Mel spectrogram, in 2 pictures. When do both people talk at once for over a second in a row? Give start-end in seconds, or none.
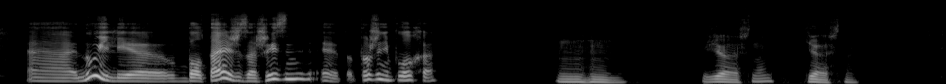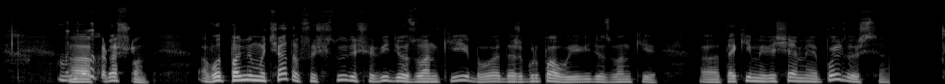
none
